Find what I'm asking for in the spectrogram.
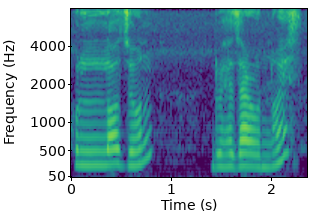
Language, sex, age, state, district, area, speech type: Assamese, female, 18-30, Assam, Biswanath, rural, spontaneous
